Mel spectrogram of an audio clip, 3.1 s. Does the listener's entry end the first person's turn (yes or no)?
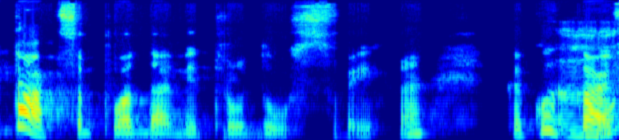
no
